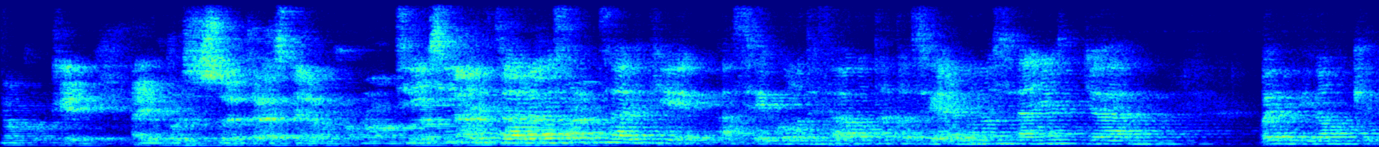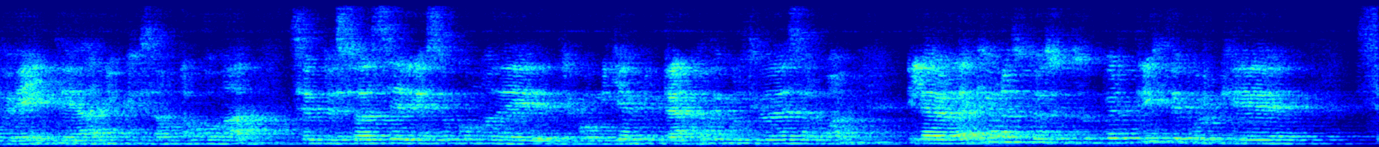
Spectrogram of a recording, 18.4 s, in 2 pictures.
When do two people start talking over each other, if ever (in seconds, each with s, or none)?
2.6 s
